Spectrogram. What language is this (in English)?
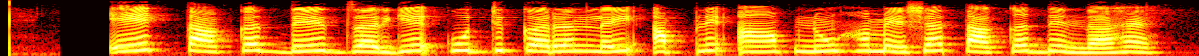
Punjabi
